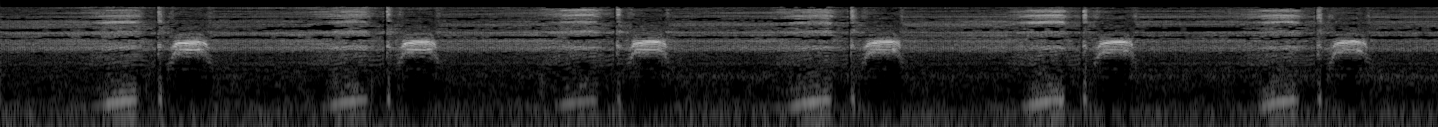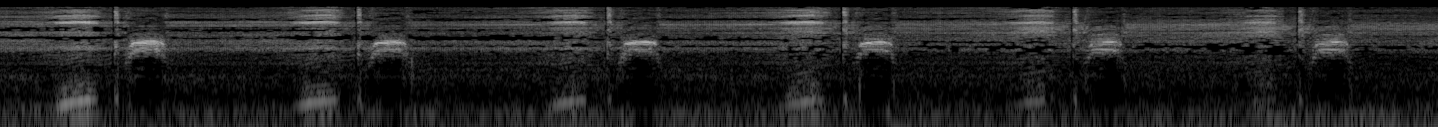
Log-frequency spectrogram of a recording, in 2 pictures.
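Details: Cicadas calling after rain: a dense high buzzing hiss broken by loud rasping pulses about once a second, roughly twelve in a row, with faint low rising notes underneath.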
